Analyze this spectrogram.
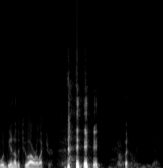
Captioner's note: laughs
